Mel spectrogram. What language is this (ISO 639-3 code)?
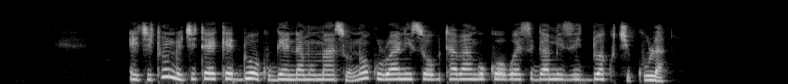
lug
